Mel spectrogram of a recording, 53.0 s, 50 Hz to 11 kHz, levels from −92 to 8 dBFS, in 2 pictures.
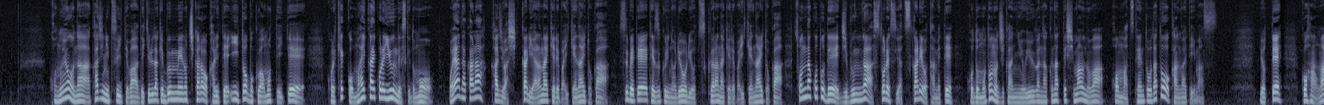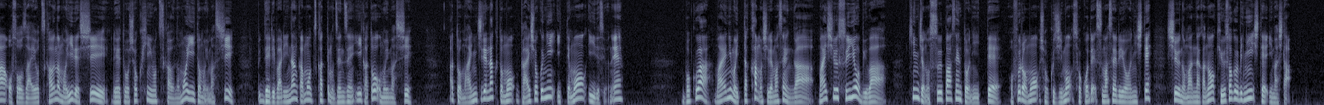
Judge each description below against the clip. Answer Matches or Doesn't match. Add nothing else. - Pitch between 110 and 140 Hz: Matches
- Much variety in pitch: Matches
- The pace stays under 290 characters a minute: Doesn't match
